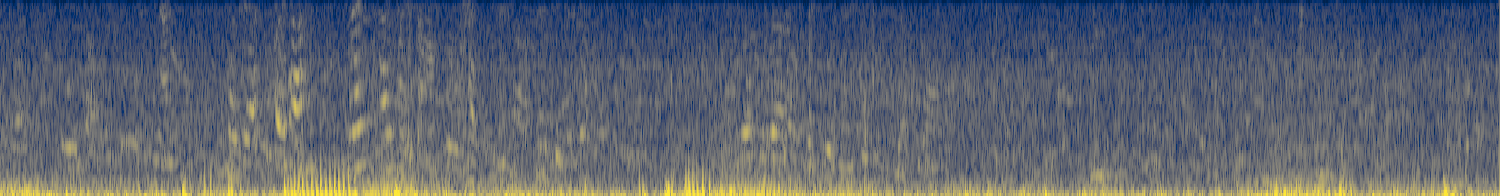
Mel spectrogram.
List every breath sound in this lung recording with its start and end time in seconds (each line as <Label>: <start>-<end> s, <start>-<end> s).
No breath sounds were labelled in this clip.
